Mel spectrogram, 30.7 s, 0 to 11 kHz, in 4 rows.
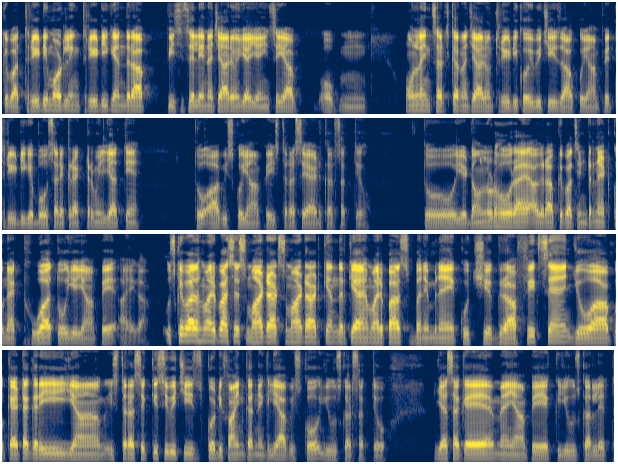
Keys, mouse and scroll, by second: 2.7 click, 4.9-6.2 scroll down 1, 6.2 click, 9.0 click, 17.3 click, 18.6 click, 24.9-25.6 scroll down 1, 25.6-26.7 scroll up 1, 26.7 click, 29.0-29.8 scroll down 1, 29.8-30.2 scroll up 1, 30.4 scroll down 1.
